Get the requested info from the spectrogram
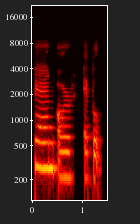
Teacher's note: the consonant p is produced by closing the lips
